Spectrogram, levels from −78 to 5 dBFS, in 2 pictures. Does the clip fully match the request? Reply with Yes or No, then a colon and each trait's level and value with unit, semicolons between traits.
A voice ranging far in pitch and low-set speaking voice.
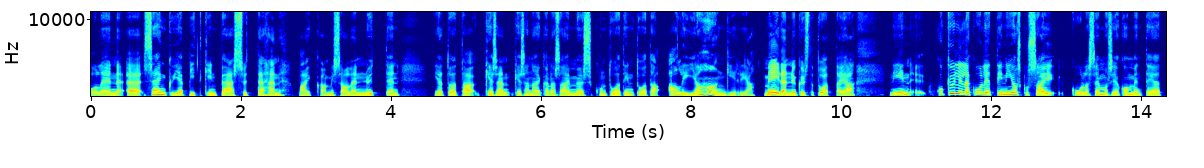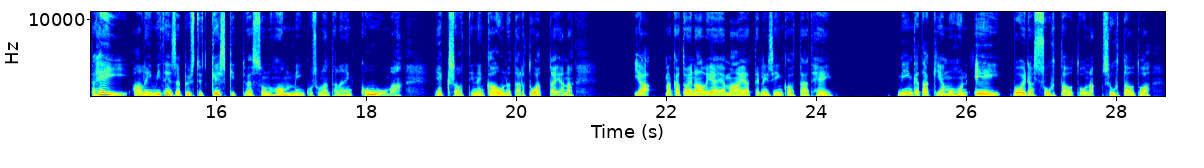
No: wide, 5.7 semitones; medium, 180 Hz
